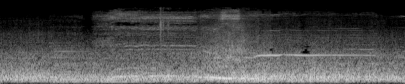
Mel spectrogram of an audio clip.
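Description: A large truck rushes past in the other direction.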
